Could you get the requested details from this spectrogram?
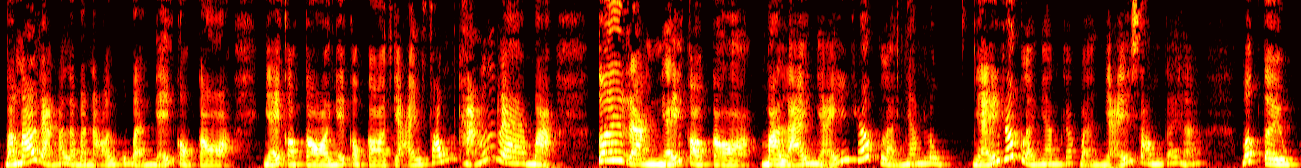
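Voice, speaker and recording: A woman's voice: mid-range voice, sing-song, moderate pace, pushed and bright. A woman with a Southern Vietnamese accent casually telling a ghost story, chatting directly to her listeners.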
